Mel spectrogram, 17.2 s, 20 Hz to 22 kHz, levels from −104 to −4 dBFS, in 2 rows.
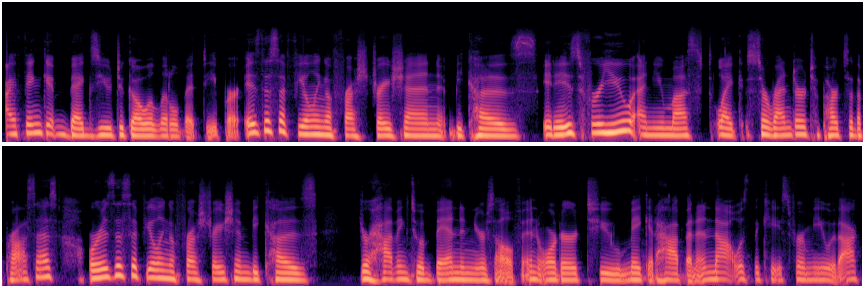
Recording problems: muffled; very; fading above 1.5 kHz

